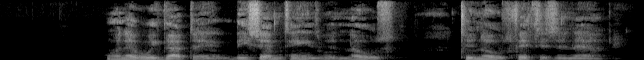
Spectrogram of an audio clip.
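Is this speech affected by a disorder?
Yes: Parkinson's; about 5 years since onset.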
